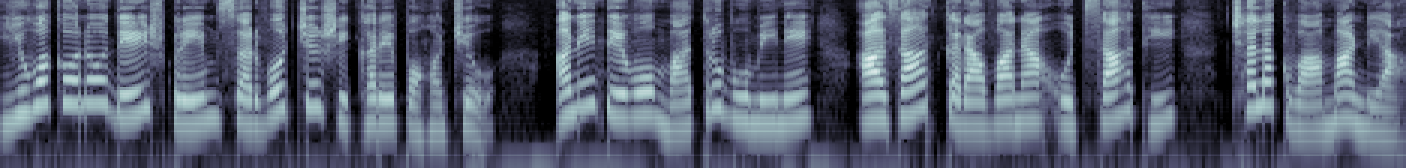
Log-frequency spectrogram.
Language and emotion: Gujarati, neutral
